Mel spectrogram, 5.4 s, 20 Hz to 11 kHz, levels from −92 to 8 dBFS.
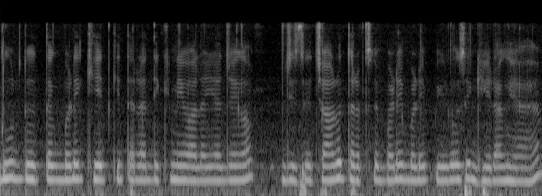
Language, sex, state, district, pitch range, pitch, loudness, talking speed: Hindi, female, Uttar Pradesh, Jalaun, 200-215 Hz, 205 Hz, -32 LUFS, 230 wpm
